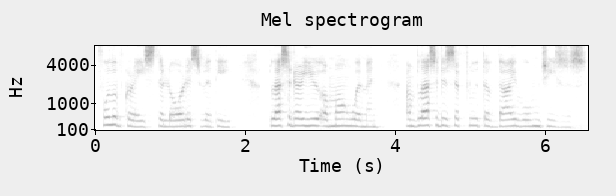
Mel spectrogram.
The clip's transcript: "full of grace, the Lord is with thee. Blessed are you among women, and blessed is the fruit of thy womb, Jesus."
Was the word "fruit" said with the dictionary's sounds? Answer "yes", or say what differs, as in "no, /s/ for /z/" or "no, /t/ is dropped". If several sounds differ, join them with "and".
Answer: yes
